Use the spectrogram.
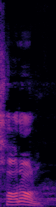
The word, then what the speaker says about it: স্মরণ: তাহলে আমরা জানি শব্দের শুরুতে ম ফলা থাকলে ম ফলার উচ্চারণ হয় না, তবে নাসিক্য একটা ভাব আসবে। ঠিক যেমন এই ম ফলার উচ্চারণ হবে না, তাহলে এটা কি হবে স্যার?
